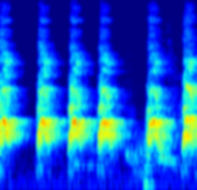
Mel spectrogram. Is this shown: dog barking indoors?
yes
